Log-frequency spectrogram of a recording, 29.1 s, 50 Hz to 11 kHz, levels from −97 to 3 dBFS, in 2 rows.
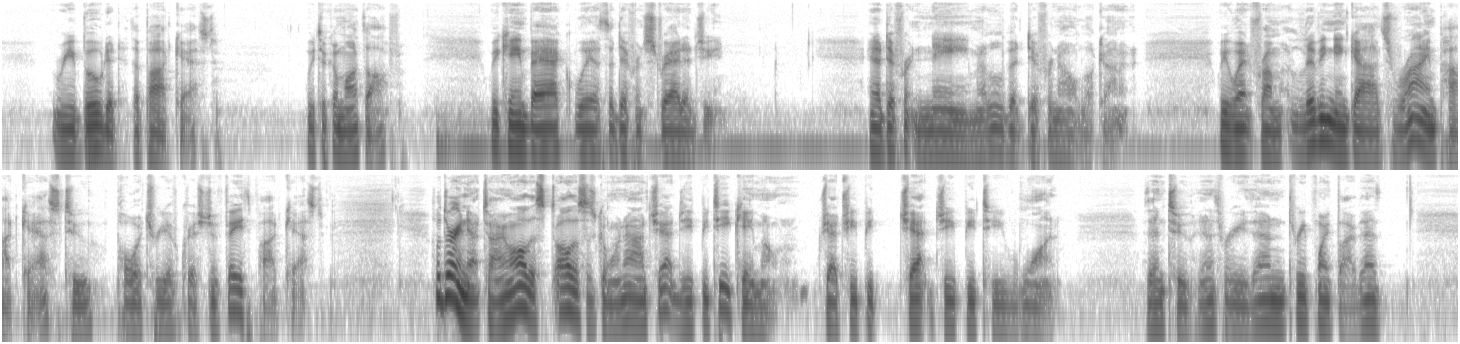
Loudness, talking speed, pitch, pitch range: -36 LUFS, 140 wpm, 95 Hz, 85-105 Hz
